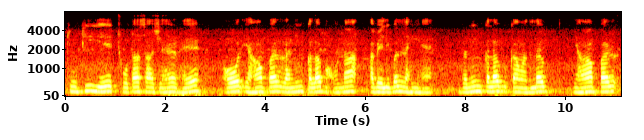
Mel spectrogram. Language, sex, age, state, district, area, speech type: Urdu, male, 18-30, Uttar Pradesh, Muzaffarnagar, rural, spontaneous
